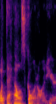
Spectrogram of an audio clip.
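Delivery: voice getting mad, angry outburst. Retelling how a movie character reacts, imitating someone getting mad. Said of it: "he gets all kinds of mad".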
